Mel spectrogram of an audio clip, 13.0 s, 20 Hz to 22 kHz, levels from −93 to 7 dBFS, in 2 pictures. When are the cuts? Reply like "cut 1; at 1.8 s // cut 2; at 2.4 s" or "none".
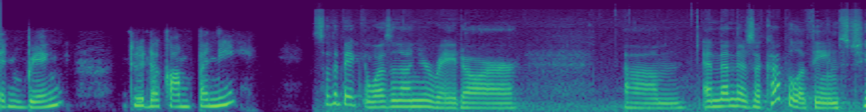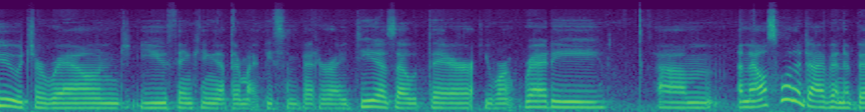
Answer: cut 1; at 2.7 s // cut 2; at 6.7 s // cut 3; at 10.3 s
